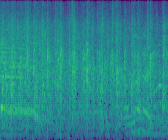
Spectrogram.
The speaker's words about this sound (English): Can everybody have a big round of applause for our producer, the executive producer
